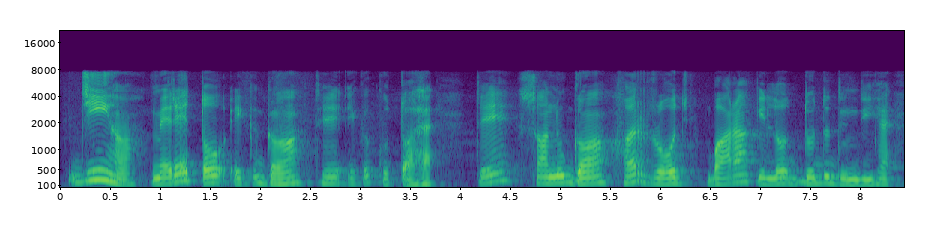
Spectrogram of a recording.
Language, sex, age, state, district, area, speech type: Punjabi, male, 18-30, Punjab, Gurdaspur, rural, spontaneous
